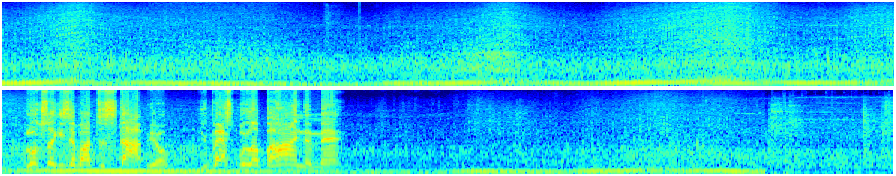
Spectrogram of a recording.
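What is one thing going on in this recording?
A pickup truck engine hums and revs while driving.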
